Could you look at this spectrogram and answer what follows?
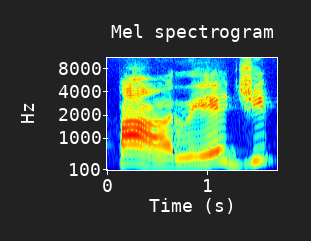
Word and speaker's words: parede: Quando eu falo a palavra parede, qual é, eu pergunto para você, qual é a sílaba mais forte? Pensa aí. Parede. Com certeza você vai dizer o re. Veja que o re é a sílaba forte.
